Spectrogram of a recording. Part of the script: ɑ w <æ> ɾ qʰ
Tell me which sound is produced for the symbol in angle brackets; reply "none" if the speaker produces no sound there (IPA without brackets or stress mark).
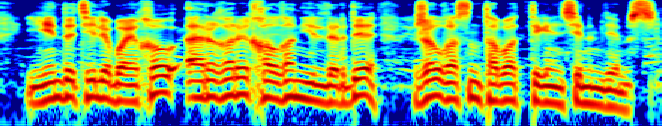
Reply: æ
